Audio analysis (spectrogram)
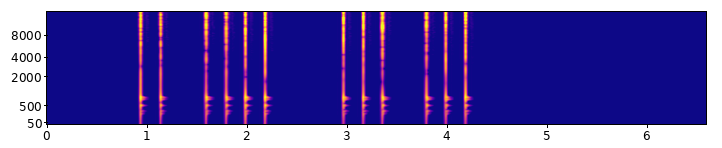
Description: Tap code, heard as knocks on wood, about 5 knocks a second. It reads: IN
